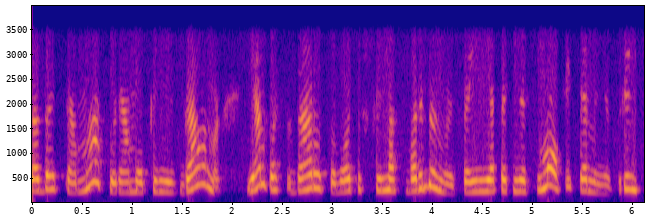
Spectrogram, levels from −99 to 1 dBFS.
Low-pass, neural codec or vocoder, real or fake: 3.6 kHz; none; real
